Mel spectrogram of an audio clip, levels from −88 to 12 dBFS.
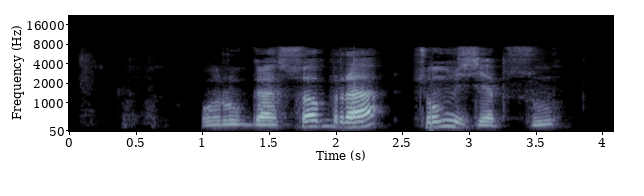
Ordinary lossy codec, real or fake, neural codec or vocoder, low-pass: AAC, 32 kbps; real; none; 7.2 kHz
